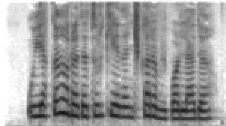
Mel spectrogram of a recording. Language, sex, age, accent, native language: Uzbek, female, 12-17, Xorazm, Uzbek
